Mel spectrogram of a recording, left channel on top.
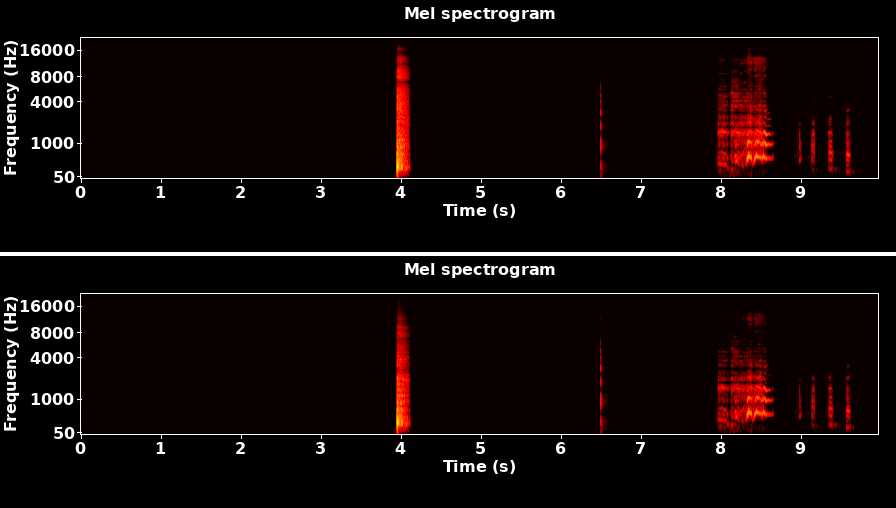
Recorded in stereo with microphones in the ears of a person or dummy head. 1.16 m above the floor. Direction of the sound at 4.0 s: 20° left (ahead or behind).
